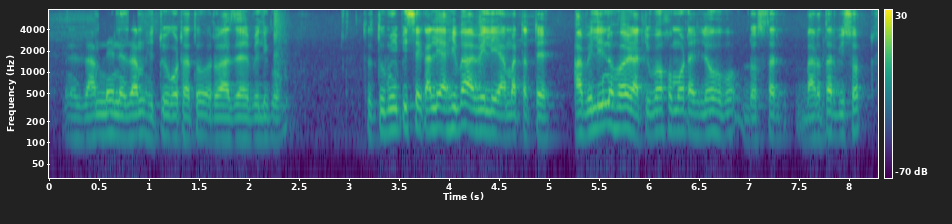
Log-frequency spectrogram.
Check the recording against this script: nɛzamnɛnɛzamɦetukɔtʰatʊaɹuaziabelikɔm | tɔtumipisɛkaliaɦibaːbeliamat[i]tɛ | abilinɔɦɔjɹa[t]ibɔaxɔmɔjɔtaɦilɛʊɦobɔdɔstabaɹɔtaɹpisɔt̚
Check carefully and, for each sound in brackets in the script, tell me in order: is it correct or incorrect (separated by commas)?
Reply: incorrect, correct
